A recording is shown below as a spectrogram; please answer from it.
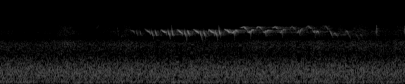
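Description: A bird singing a fast run of high chirps over a steady outdoor background hiss, starting about a second in and fading near the end.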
